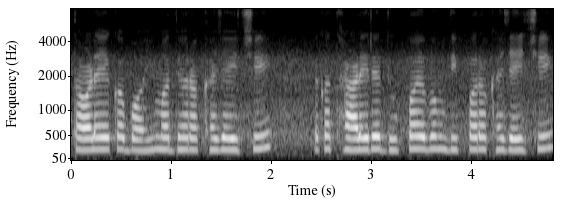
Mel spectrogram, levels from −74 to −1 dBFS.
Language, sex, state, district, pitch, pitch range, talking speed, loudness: Odia, female, Odisha, Malkangiri, 230 Hz, 225-245 Hz, 135 wpm, -17 LUFS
